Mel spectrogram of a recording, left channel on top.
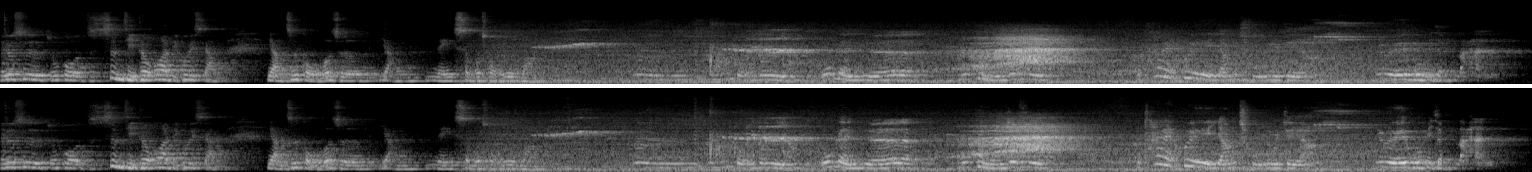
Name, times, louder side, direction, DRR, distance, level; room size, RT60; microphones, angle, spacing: voice 1, 0.0-5.4 14.0-14.4, left 1 dB, 30° left, 2 dB, 0.7 m, -27 dB
sound 1, 4.6-14.3, right 1 dB, 20° right, 1.5 m, -26 dB
voice 2, 6.3-9.2 9.6-10.5 11.4-13.2 13.7-14.9, right 3 dB, 55° right, 6 dB, 0.5 m, -24 dB
10.5 x 5.3 x 3.2 m, 1.2 s
head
